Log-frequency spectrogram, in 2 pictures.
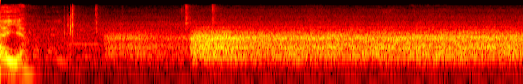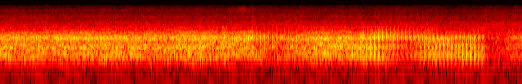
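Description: Radio static hisses steadily from a loudspeaker.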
